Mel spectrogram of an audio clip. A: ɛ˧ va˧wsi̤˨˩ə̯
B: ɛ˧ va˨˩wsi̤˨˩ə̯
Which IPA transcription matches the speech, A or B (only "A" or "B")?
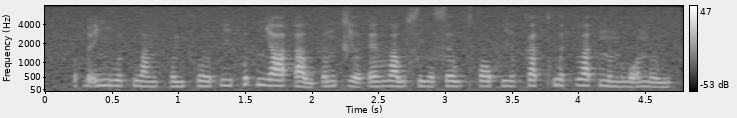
A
